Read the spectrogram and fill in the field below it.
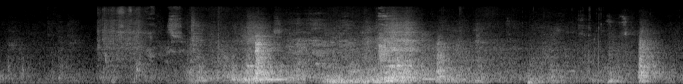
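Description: Chairs scrape and creak as several people sit down.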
